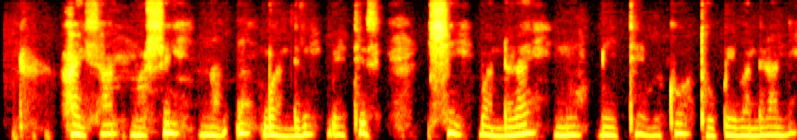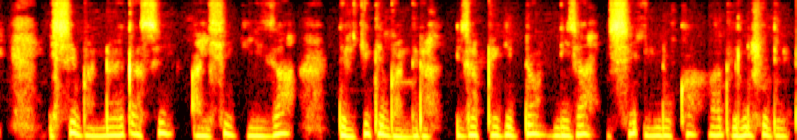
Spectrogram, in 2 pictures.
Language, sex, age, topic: Gamo, female, 36-49, government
